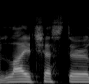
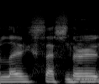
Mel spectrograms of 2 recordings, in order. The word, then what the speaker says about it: Leicester: I remember before that most people were saying lie Chester Leicester be like people couldn't even pronounce their name correctly is that the craziest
